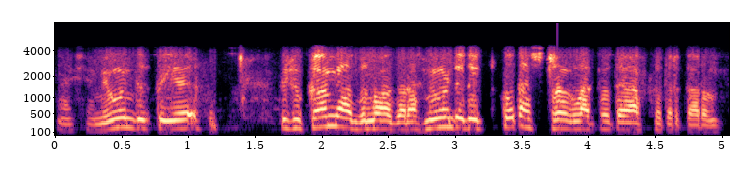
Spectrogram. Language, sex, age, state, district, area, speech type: Kashmiri, male, 30-45, Jammu and Kashmir, Baramulla, rural, conversation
